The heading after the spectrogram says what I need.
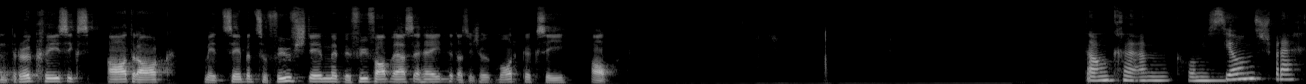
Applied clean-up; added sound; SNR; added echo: neural mask model DeepFilterNet 3.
